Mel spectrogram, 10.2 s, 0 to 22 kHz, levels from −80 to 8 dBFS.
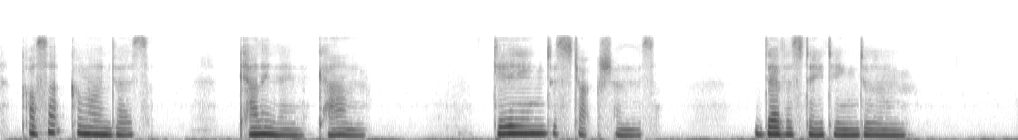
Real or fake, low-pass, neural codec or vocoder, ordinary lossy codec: fake; 7.2 kHz; codec, 24 kHz, 0.9 kbps, WavTokenizer, medium music audio release; Opus, 64 kbps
